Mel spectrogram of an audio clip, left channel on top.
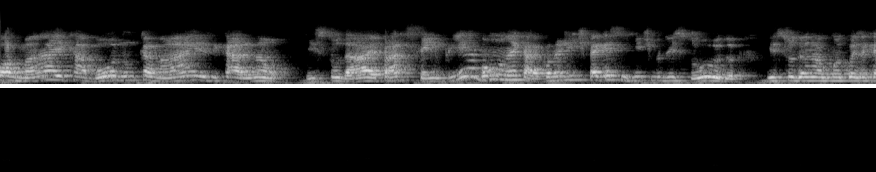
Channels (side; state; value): right; silent; 66 dB below the other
